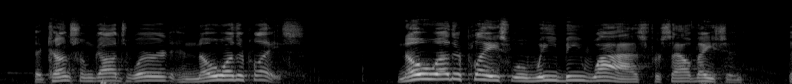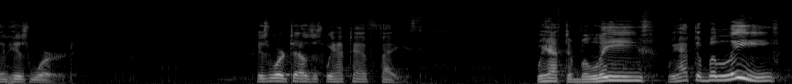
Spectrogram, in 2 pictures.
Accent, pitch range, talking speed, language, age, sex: American, 150-205 Hz, 145 wpm, English, 50-69, male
